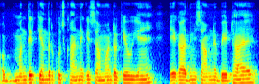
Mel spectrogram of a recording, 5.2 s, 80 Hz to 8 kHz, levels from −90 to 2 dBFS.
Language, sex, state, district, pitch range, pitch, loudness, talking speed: Hindi, male, Bihar, Kaimur, 115-130 Hz, 120 Hz, -18 LUFS, 185 wpm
